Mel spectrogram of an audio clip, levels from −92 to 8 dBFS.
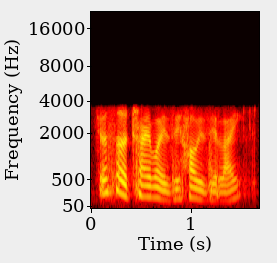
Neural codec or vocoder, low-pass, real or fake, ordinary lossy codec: none; 3.6 kHz; real; none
